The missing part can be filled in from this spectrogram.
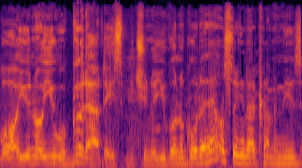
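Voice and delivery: put-on gravelly elderly voice. Retelling what a preacher grandfather said after the show: imitating grandfather's throaty tone. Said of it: "my grandfather used to talk with a very throaty kind of tone".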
